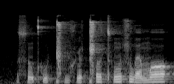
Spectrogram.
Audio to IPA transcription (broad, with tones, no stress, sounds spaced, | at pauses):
s õ˨ kʼ u˧ ǁ ṳ˦˨ x ɳ ʊ˧ ǁ ʊ˦ tʼ ũː˦ ɬ w ɐ˧ m ɔ˦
